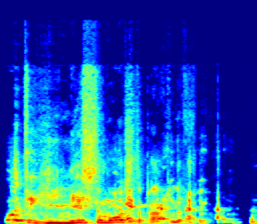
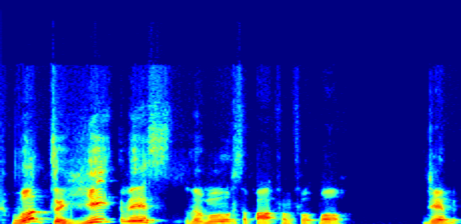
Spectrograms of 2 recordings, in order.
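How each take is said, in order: First: Loud, high-pitched Scottish impersonation; put-on Scottish accent. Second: Slow, drawn-out mock Scottish accent; put-on Scottish accent. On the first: Co-host saying it on request, loud mock Scottish accent. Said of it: "Can you say". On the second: Host echoing co-host's attempt at the question, slow mock Scottish accent. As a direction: stretch the question out in imitation Scottish. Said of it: "I'm trying to say it in his accent".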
